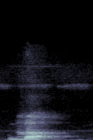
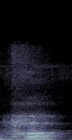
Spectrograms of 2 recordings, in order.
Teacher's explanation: त थ द ध, त अल्प प्राण, थ महाप्राण, त थ द महाप्राण, ध महाप्राण, है ना। द कम हवा लगता है, ध ज्यादा हवा लगता है।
